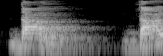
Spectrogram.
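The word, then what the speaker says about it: دال: খ হয়ে না যায় এটা হবে খ তারপরে দাল দাল উচ্চারণ করার সময় মনে রাখবো তা যেখান থেকে আমাদের উচ্চারিত হচ্ছিল ঠিক সেখান থেকে দাল উচ্চারিত হবে এখানে যেমন দেয়া আছে দাল দাল বলার সময় আমরা উচ্চিত করব যে জীবটা উপরের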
